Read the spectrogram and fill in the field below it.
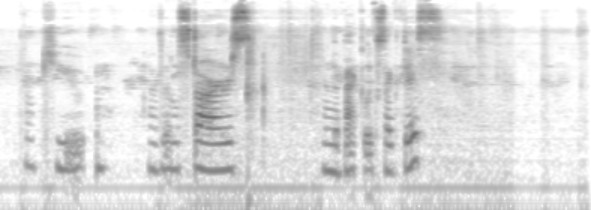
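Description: A paper book cover rustles softly as it is handled and turned over.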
